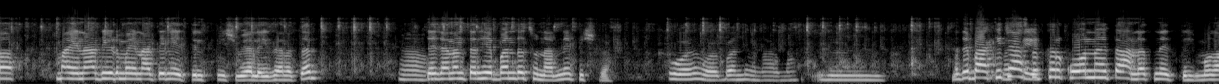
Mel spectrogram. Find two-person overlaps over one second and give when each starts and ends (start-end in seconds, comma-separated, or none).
none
